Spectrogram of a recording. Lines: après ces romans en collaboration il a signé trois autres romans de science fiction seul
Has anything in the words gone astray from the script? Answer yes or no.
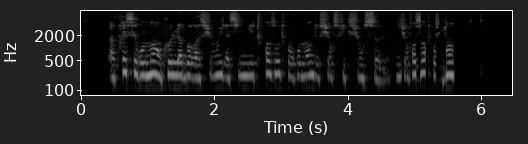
yes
